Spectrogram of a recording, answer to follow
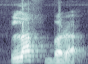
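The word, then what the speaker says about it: Loughborough: ಬಂದ್ರೆ ಅವಾಗ ನಿಮಗೆ ಗೊತ್ತಾಗಬೇಕಲ್ವ ಮತ್ತೆ ಇನ್ನೊಂದು ಪದ ನೋಡಿ ಲಫ್ ಬರ ಇದನ್ನ ಎಲ್ ಓ ಯುಜಿಎಚ್ ಇಲ್ಲಿ ಲಾಕ್ ಆಗುತ್ತೆ ಬಟ್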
